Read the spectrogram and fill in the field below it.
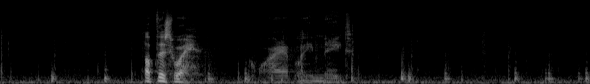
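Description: Footsteps thud on stone stairs.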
